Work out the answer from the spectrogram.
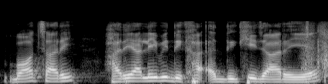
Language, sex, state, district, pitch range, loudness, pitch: Hindi, male, Assam, Sonitpur, 125-155 Hz, -12 LUFS, 140 Hz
